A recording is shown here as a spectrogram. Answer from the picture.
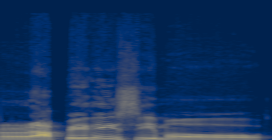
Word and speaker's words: rapidísimo: Rápido. Rapidísimo. Roll your R's, right?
